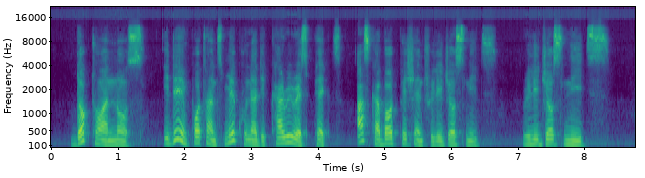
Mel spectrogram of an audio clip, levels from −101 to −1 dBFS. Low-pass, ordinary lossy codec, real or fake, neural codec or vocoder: 19.8 kHz; Opus, 16 kbps; real; none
